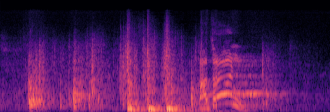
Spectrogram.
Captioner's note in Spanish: Toques en la puerta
